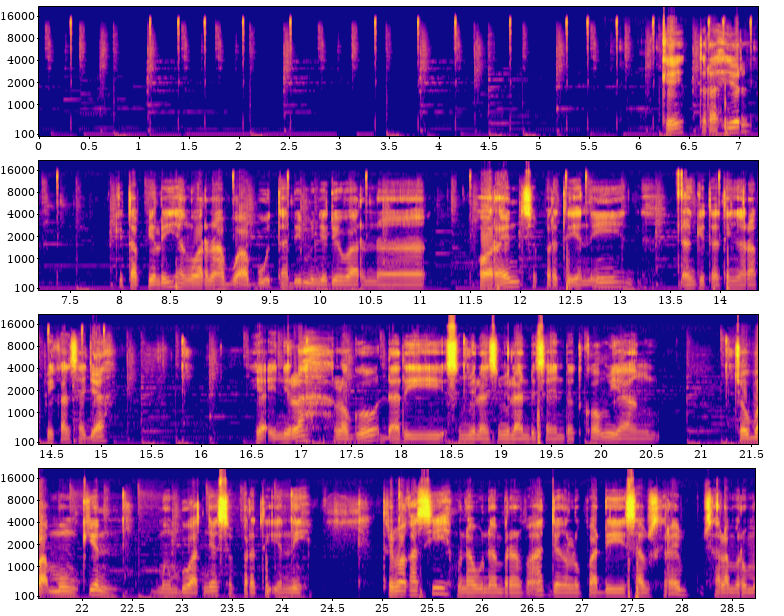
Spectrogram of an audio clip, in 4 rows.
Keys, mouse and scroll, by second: 0.0-3.1 drag, 3.1 g, 3.3 click, 4.1 space, 4.2 click, 4.6 v, 4.7-7.8 drag, 7.8 ctrl+z, 9.1 click, 10.5-12.3 shift+drag, 12.3 v, 12.5 click, 13.6 click, 14.9 z, 15.0 click, 15.5 space, 15.8 click, 15.9 space, 18.1 v, 18.6-20.0 drag, 20.0 g, 21.2-23.9 alt+drag, 23.9 space, 24.0 click, 24.3 space, 25.1 click.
